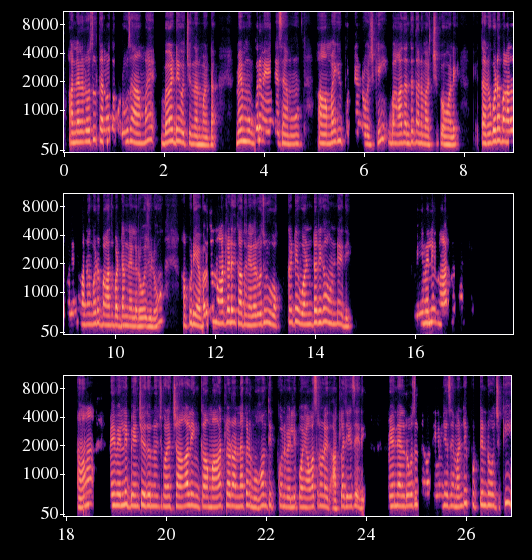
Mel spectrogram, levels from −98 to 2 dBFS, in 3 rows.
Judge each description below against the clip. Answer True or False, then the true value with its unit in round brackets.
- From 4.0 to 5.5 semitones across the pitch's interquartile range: False (3.0 semitones)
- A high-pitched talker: True (245 Hz)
